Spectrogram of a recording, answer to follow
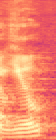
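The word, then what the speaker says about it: Yeux: It's the Hydra Beauty Gel Yo. I believe it's pronounced. I know it's a Y-E-U-X, and I know that means eye.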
